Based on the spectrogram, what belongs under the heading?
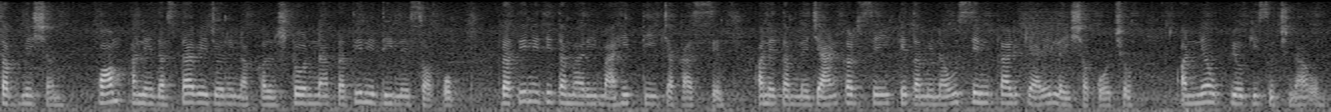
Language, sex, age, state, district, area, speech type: Gujarati, female, 30-45, Gujarat, Kheda, rural, spontaneous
